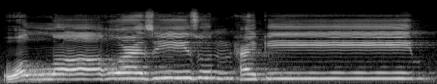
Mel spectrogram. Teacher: وقف کی حالت میں یہاں پر مد عارض ہوگی، 2 سے 3 الف تک کھینچ کر پڑھیں گے۔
